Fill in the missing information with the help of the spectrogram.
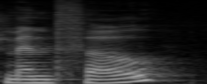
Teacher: This would be men, voiceless th, mentho.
